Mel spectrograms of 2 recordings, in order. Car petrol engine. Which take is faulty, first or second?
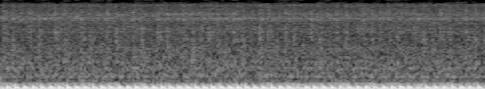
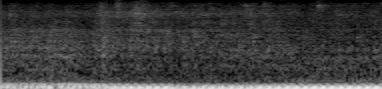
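second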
